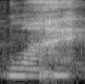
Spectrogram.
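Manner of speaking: ordinary delivery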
